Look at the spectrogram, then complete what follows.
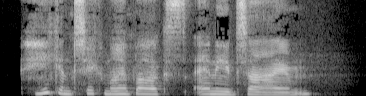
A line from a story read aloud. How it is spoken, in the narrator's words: Frank said dreamily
